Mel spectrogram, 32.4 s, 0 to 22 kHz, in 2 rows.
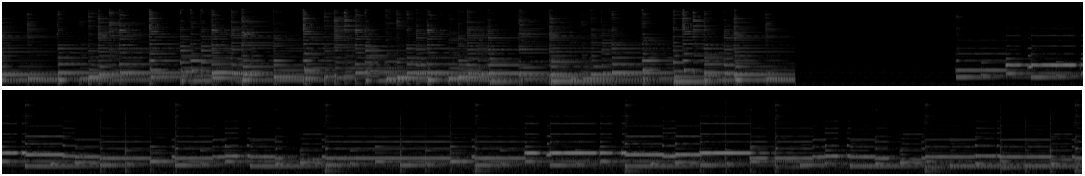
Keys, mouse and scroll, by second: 0.8 ctrl+z, 4.5-5.7 scroll down 1, 5.7-6.2 scroll up 1, 7.4 space, 13.9 ctrl+z, 21.5 scroll down 1, 22.0 space, 23.0-23.7 scroll down 1, 23.7-25.3 scroll up 1, 28.7 ctrl+z, 31.9 ctrl+shift+z.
